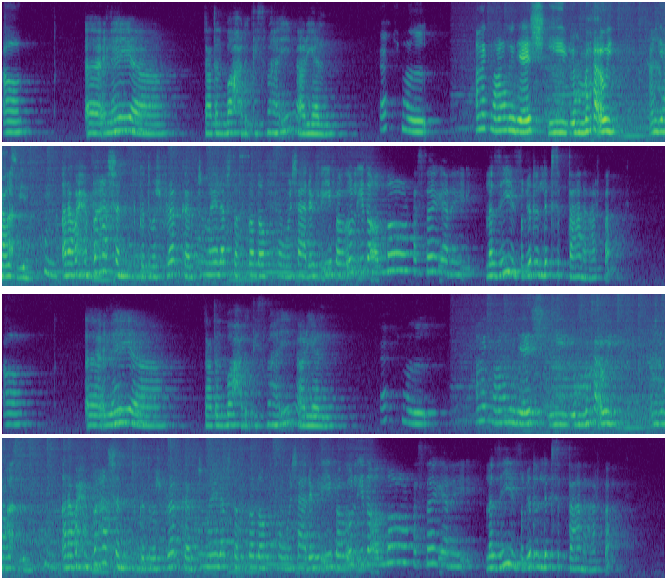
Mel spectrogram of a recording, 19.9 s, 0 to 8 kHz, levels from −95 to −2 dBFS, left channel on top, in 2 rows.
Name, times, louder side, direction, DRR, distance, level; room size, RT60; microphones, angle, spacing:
voice 1, 0.0-0.4 5.7-6.4 7.1-9.2 9.7-10.8, left 8 dB, 80° left, 13 dB, 0.3 m, -30 dB
voice 2, 1.2-2.5 3.0-5.0 9.7-10.1 10.8-16.9 17.2-19.1, left 2 dB, 20° left, 7 dB, 0.8 m, -34 dB
sound 1, 6.7-15.5, equal, 65° right, 1.9 m, -45 dB
14.5 x 9.6 x 3.9 m, 1.1 s
head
